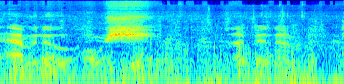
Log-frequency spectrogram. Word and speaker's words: Hoche: We're in front of 9 Avenue Hoche. I've been, don't pronounce the H.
